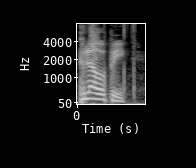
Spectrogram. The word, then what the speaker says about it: Penelope: get a job from how much your name pronounced again penalope Penelope Penelope if you get a job from Penelope so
